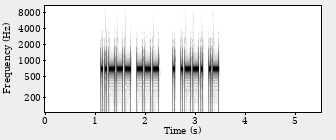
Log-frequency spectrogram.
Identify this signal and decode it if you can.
Morse code, heard as a keyed tone, about 30 wpm, 700 Hz. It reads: 2O EPA
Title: Winter Field Day Exchanges Encore 30wpm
